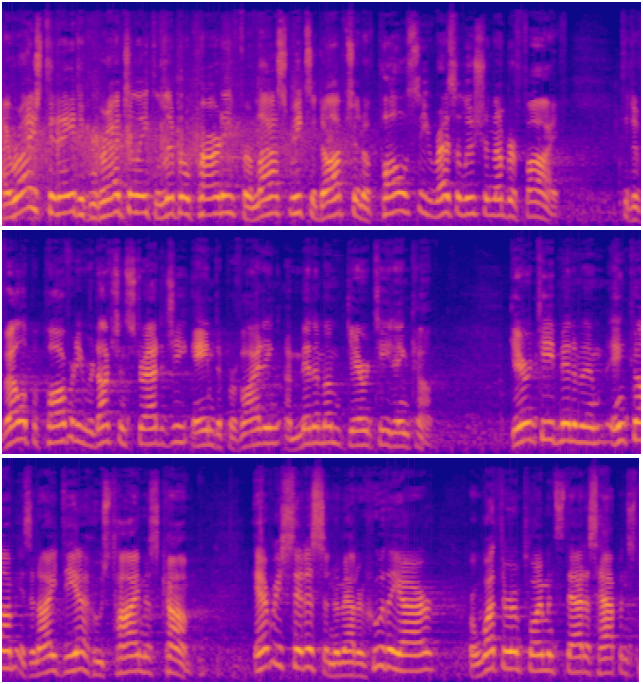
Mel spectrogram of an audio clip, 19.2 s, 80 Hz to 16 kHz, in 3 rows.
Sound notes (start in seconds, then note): 3.1 applause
